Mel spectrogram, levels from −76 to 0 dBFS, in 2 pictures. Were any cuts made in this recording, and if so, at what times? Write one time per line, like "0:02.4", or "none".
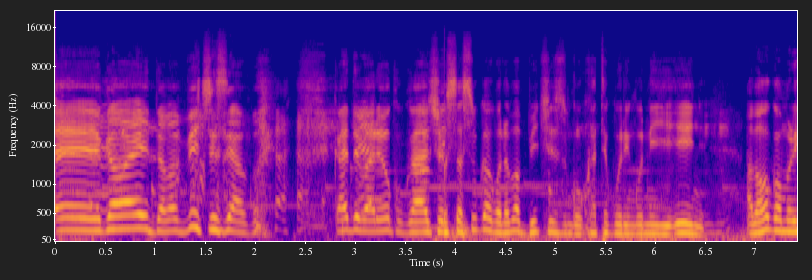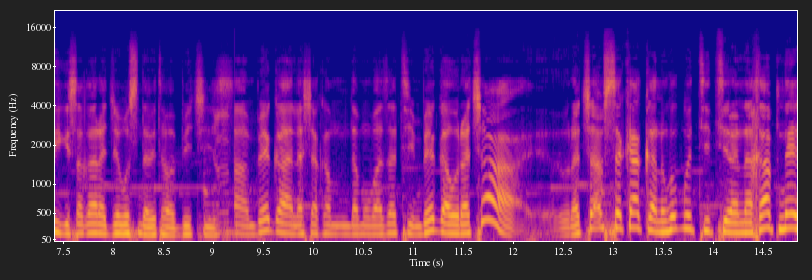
0:03.9
0:09.2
